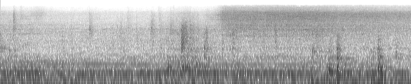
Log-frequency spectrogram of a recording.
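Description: Soil pours from an excavator bucket into a truck bed with a rushing sound.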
